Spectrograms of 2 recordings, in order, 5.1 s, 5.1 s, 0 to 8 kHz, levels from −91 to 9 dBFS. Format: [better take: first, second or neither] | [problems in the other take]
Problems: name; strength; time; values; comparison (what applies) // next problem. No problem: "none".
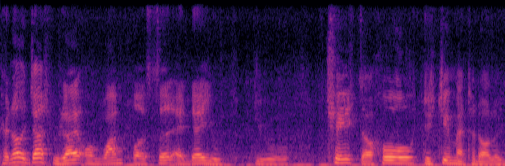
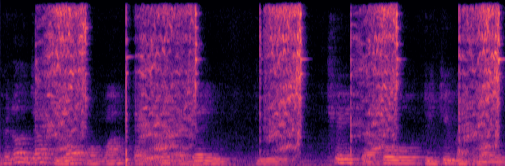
first | background sound (Cutlery, silverware); 4 dB above the speech // room echo; dies away in 0.9 s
